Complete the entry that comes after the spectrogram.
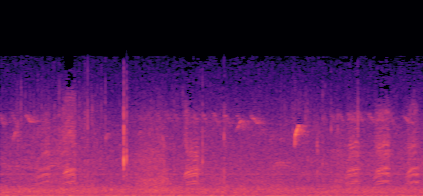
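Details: Black-capped chickadee calling with several hoarse, buzzy 'dee' notes spaced unevenly, plus a couple of brief sharp high ticks, against soft outdoor hiss.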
